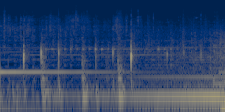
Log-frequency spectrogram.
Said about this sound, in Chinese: 南瓜马车轰隆隆的驶离房间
